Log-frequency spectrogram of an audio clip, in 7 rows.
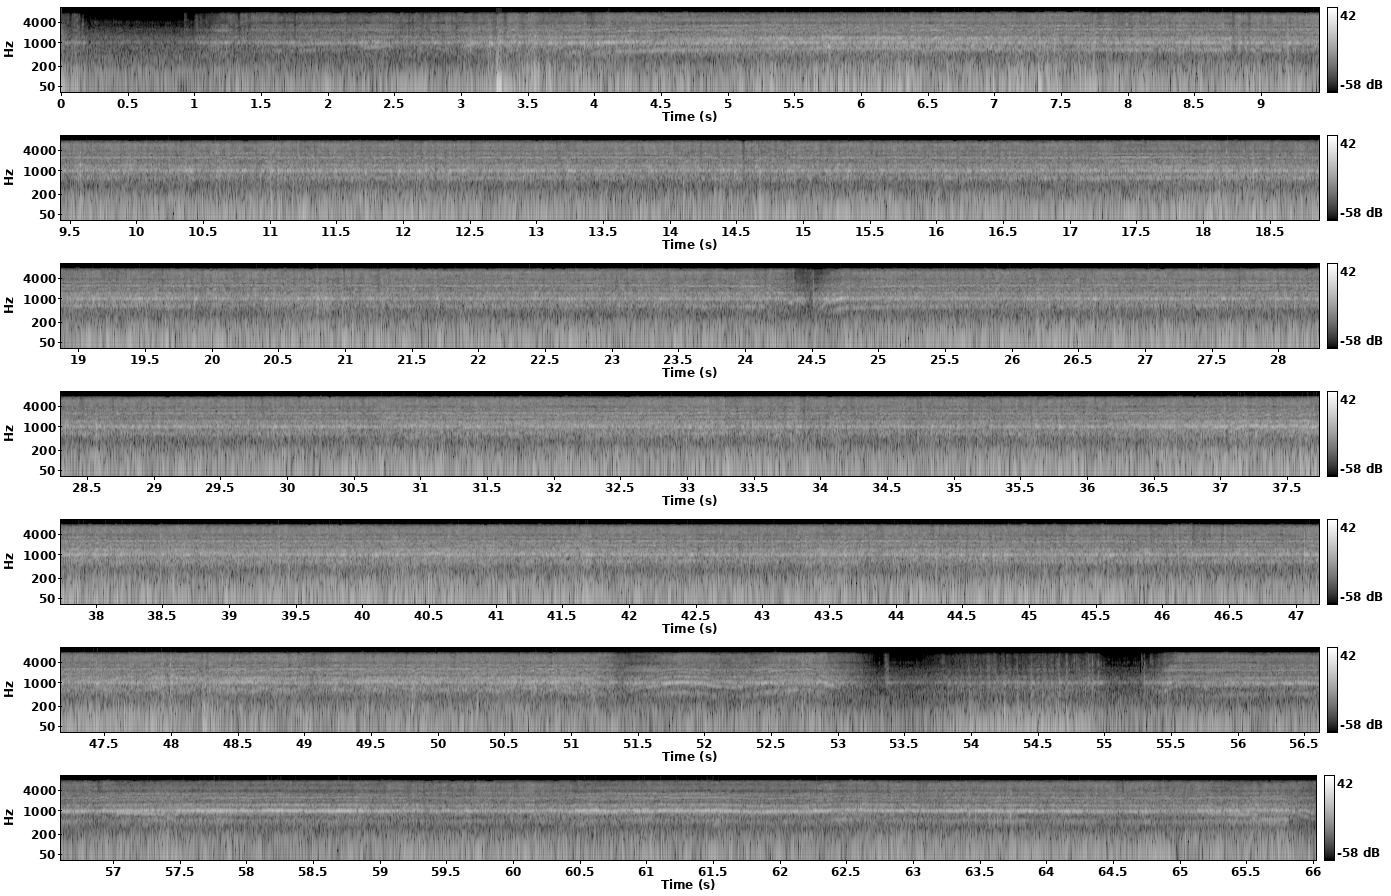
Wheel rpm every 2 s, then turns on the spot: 40, 110, 160, 170, 160, 160, 170, 170, 160, 160, 160, 150, 140, 160, 170, 160, 170, 170, 160, 160, 160, 170, 170, 170, 160, 120, 60, 50, 120, 130, 130, 130, 90.
52-54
